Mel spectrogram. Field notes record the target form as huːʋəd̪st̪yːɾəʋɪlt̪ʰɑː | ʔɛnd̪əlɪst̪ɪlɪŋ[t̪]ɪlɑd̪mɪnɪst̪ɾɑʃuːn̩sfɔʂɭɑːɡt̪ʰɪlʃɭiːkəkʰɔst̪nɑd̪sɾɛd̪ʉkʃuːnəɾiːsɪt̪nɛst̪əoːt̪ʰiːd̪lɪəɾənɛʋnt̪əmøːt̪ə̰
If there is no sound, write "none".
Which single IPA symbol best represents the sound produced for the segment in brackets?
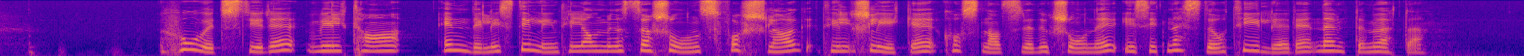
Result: t̪ʰ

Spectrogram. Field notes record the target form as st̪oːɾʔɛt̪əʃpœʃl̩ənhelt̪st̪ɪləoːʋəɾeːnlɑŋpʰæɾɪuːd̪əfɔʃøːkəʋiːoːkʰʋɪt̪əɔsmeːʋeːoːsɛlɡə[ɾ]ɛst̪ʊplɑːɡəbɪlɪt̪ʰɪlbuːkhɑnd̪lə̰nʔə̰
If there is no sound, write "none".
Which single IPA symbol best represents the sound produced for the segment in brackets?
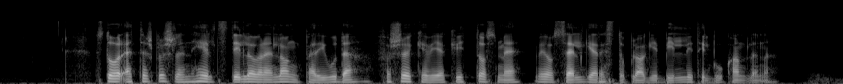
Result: ɾ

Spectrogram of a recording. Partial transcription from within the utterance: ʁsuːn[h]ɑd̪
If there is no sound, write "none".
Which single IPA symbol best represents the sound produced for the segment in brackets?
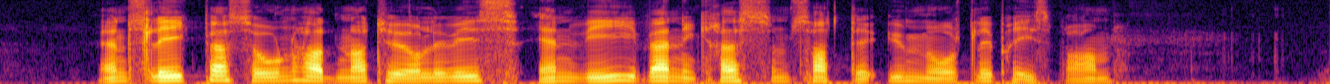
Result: h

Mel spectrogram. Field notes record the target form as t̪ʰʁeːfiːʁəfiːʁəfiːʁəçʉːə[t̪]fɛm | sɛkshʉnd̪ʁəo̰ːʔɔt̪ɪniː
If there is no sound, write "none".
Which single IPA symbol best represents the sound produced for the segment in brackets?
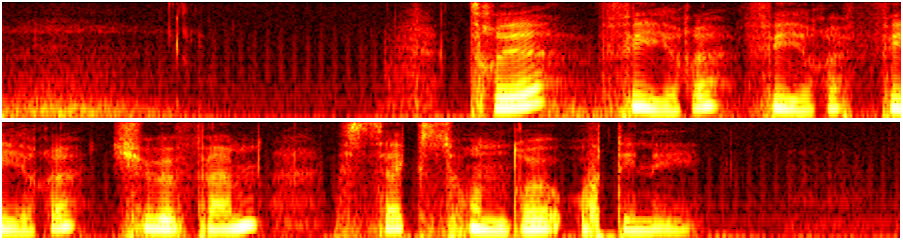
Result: none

